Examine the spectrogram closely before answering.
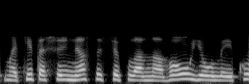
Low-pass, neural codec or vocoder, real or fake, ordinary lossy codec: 3.6 kHz; autoencoder, 48 kHz, 32 numbers a frame, DAC-VAE, trained on Japanese speech; fake; Opus, 64 kbps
